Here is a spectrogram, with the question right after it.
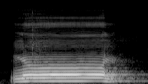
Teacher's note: নুন হচ্ছে জিহ্বা আগা তার বরাবর উপরের তালু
